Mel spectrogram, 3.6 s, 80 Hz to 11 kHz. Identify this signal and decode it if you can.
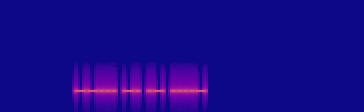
Morse code, heard as a keyed tone, about 40 wpm, 700 Hz. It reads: 7NA4
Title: Common Cut Numbers - 4-Digit 40wpm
